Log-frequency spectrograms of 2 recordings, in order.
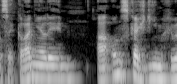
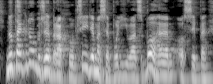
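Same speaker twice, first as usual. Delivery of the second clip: jovial police chief; 3 semitones higher, 4 dB louder than usual. Acted. Police chief says goodbye to actor, jovially. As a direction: send an old pal off breezily.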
